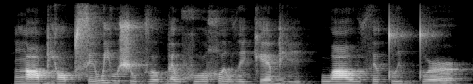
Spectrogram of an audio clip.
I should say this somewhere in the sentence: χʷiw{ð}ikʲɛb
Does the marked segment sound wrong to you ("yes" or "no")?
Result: no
